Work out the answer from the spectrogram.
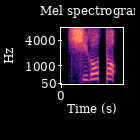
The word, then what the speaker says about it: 仕事: First word 仕事 work. 仕事仕事 Starting out low, rising on go, and staying high.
